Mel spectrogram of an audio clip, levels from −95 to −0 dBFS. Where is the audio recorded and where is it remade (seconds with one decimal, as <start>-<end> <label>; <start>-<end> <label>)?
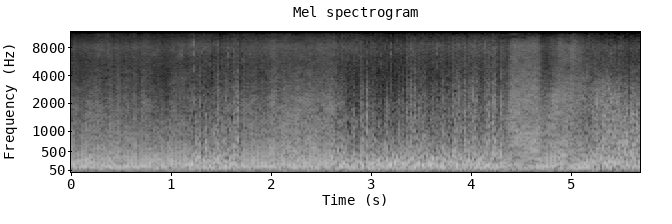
0.0-1.2 remade; 1.2-1.7 recorded; 1.7-2.6 remade; 2.6-4.3 recorded; 4.3-5.1 remade; 5.1-5.7 recorded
